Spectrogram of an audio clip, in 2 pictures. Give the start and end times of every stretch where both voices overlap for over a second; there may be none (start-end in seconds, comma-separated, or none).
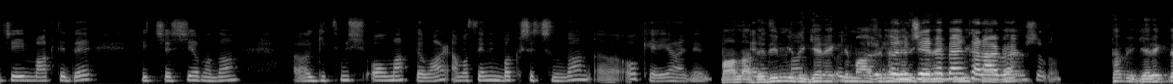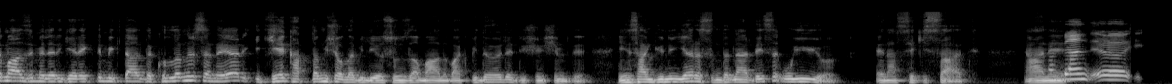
7.5-10.3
